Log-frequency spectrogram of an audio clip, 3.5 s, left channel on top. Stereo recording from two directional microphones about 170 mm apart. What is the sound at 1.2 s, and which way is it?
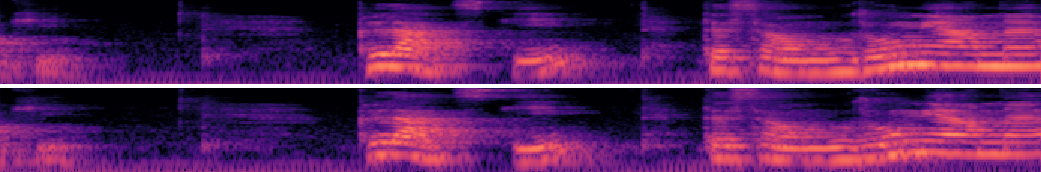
A woman's voice, 70° left (ahead or behind).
